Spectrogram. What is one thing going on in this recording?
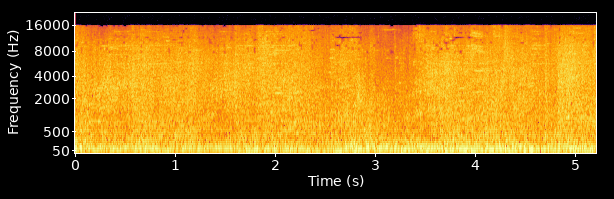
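Magic spells burst and crackle in a busy video game battle.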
